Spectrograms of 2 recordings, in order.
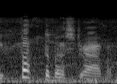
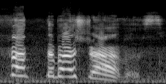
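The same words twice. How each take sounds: First: Low, muttered "Fuck the bus driver."; muttered curse. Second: High, loud, slow "Fuck the bus drivers."; shouted repeat. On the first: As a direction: say "Fuck the bus driver." under your breath, almost to yourself. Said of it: "I say". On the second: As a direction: belt out "Fuck the bus drivers." slowly, every word hit. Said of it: "and I did just like that". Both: Retold or imitated.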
